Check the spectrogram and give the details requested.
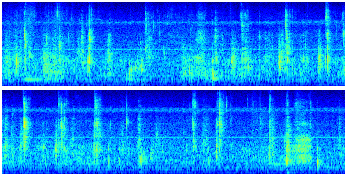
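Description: A person eating by hand: wet chewing and mouth smacks with many irregular small clicks, along with fingers squishing rice and curry-soaked pakoda.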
